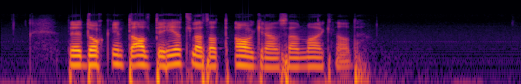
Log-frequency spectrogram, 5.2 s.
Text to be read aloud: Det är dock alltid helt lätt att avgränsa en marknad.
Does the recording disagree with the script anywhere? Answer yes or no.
yes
